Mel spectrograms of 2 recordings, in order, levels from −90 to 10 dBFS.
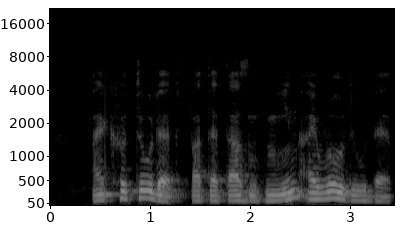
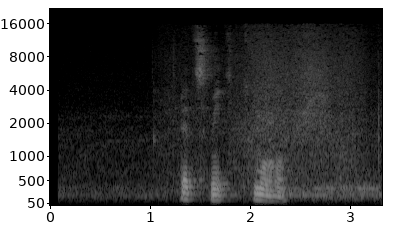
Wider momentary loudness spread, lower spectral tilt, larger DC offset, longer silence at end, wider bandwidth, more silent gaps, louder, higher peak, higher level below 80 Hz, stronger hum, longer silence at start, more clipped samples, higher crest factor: second, 8 LU vs 24 LU; first, -8 dB/octave vs -4 dB/octave; neither; about the same, 0 s vs 0 s; second, 8 kHz vs 16 kHz; neither; second, -45 LUFS vs -42 LUFS; second, -28 dBFS vs -24 dBFS; first, -80 dBFS vs -90 dBFS; neither; first, 0.4 s vs 0.1 s; neither; about the same, 16 dB vs 20 dB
